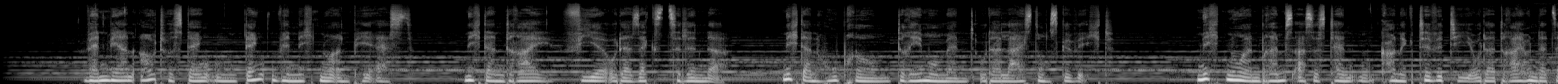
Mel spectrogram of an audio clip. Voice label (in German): Imagefilm Sprecherin; Renault Bank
